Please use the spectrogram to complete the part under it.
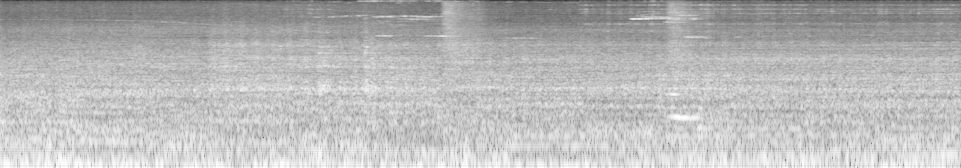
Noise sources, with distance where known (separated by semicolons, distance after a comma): large-sounding engine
